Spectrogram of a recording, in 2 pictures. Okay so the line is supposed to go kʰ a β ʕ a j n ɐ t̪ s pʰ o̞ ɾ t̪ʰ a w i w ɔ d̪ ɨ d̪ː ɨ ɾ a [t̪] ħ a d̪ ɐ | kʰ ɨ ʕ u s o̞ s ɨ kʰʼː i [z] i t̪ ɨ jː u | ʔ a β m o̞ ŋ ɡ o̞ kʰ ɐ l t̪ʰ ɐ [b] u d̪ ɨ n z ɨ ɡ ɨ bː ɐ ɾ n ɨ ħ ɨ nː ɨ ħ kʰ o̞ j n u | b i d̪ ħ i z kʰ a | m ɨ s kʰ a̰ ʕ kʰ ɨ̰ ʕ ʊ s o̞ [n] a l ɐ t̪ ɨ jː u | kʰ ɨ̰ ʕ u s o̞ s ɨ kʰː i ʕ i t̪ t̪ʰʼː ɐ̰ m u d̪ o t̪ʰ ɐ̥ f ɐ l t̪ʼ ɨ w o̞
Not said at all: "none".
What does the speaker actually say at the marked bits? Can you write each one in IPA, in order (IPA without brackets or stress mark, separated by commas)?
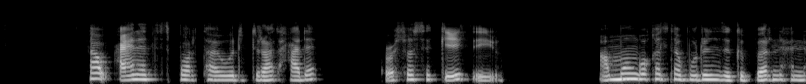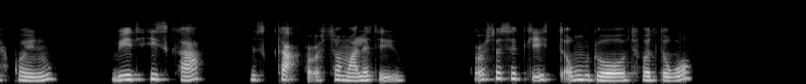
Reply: t̪, ʕ, b, m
